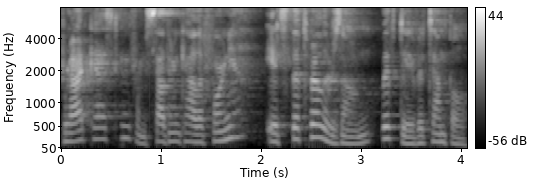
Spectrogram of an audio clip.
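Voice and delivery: on-air radio announcer voice. Asked for his radio voice, he shows it off in a radio announcer voice. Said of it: "You've got the radio voice".

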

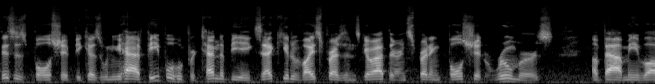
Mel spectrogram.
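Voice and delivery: normal talking voice

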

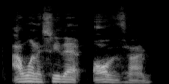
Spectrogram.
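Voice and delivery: usual speaking voice

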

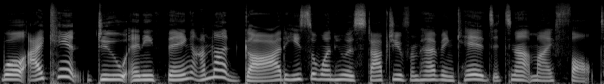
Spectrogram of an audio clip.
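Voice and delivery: mock angry, furious, infuriated tone. Retelling a quarrel, answering a demand: imitating an infuriated reply. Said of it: "Jacob becomes infuriated with her".

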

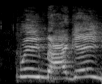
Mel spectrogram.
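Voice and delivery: put-on Scottish accent, pitched very high, drifting. Imitating Margot Robbie's accent in a joke: Margot Robbie impression gone Scottish. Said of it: "You're making her Scottish".

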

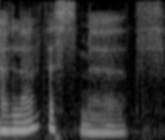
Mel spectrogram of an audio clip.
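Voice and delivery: very slow, drawn-out, word-by-word line reading. Retelling a movie scene, the speaker tries the line again as a Zoe impression. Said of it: "I'll try it again".

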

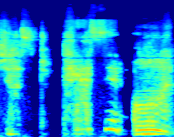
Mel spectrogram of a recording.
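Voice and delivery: slow, loud stage whisper. Retelling what Shema said while passing it around the circle, loud whisper. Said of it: "in a loud whisper".

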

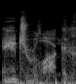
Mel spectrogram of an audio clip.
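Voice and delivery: whispering. Repeating a name while comparing prospects, whispering. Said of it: "sorry, I have to whisper".

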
